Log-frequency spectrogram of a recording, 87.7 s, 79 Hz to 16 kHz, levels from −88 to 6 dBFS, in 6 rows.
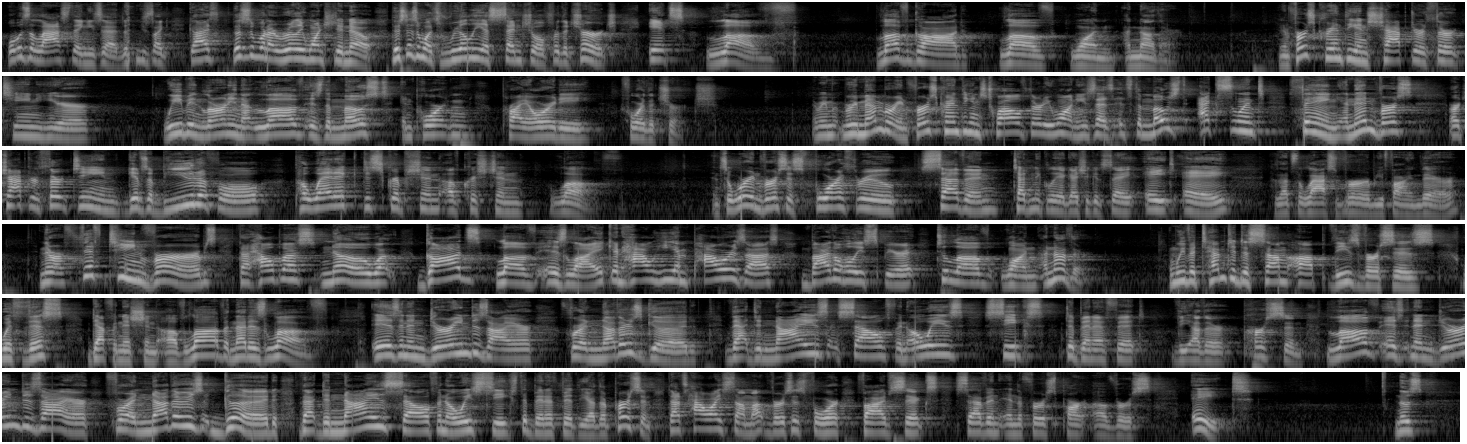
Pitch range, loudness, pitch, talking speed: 165-220 Hz, -27 LUFS, 190 Hz, 140 wpm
